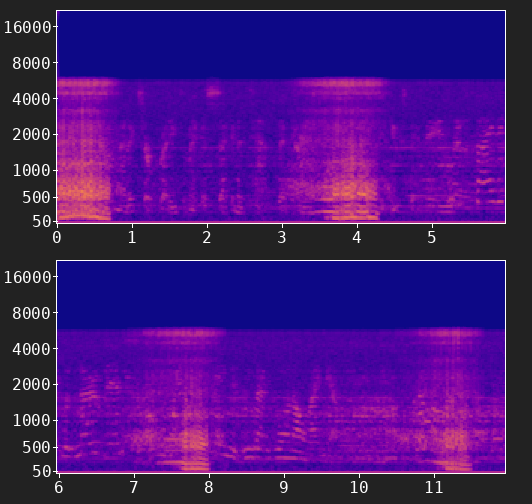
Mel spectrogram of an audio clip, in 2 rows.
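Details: Loud, rumbling snores during sleep, recurring about every 3–4 seconds, roughly 16 per minute, with faint background sound between; very loud snoring.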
